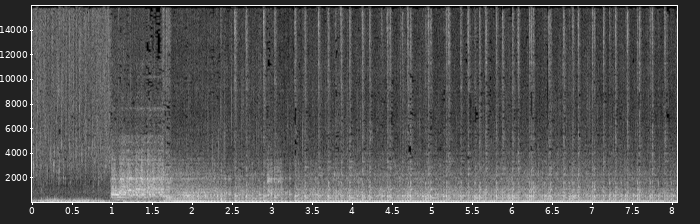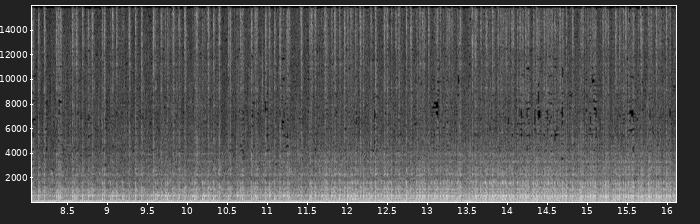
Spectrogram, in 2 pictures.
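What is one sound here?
An outboard motor starts and idles with a steady rumble.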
